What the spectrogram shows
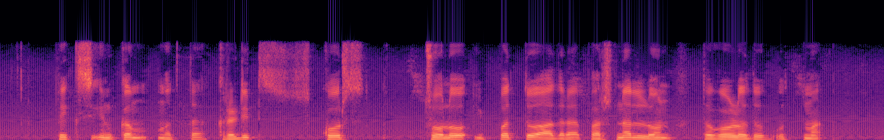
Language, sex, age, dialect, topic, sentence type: Kannada, male, 18-24, Dharwad Kannada, banking, statement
